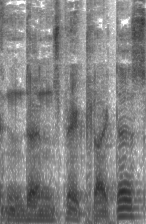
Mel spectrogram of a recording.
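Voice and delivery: low, soft voice.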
